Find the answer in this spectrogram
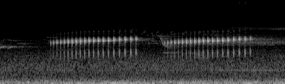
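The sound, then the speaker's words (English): A frog on a sidewalk croaks in two rapid, buzzing trills, each lasting about a second with a short pause between them, over a low background rumble. “Well, it was very nice talking with you, little frog.”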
